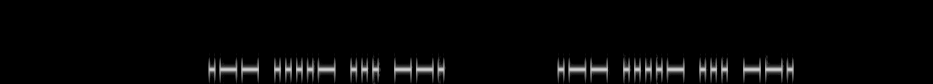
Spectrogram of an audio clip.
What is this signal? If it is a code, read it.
Morse code, heard as a keyed tone, about 21 wpm, 700 Hz. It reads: W4SG W4SG
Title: USA Call Signs - 4 Characters - Repeated 2x - 22wpm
